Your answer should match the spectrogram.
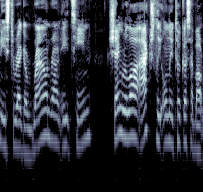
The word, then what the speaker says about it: Shangri-La: welcome to shrinky law it's pronounced shangri-la not shrink brilla this map is of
